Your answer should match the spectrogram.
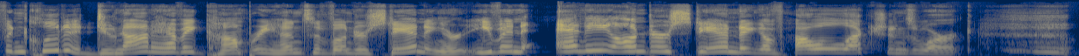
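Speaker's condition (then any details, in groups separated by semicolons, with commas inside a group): No condition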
